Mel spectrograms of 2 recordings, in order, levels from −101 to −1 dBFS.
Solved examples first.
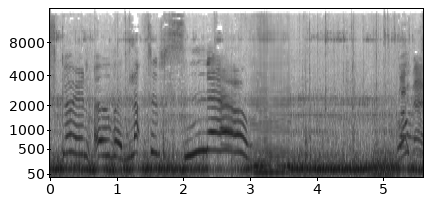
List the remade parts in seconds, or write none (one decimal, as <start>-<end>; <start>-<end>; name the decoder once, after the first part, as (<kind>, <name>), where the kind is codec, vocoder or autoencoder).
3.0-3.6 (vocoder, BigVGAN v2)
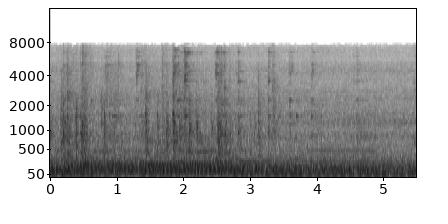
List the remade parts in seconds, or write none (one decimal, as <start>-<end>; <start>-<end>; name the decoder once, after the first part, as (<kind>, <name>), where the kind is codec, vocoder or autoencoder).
none

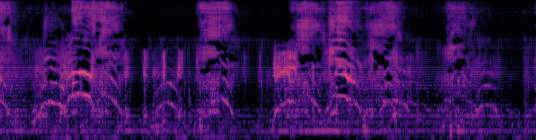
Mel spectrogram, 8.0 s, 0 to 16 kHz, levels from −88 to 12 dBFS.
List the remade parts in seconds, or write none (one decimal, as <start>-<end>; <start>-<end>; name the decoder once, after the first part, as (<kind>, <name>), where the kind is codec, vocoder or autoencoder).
0.0-8.0 (vocoder, BigVGAN v2)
